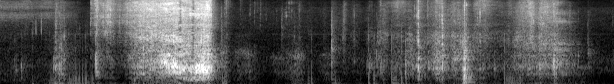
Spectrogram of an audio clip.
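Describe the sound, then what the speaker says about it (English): A yellow DHL plastic satchel being torn and unzipped open, with crinkly rasping plastic bursts and rubbing handling noise, close and fairly quiet, no talking. "The Wirex card has arrived in a yellow DHL satchel, so let's get this opened up."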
